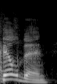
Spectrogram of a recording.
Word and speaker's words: Philbin: Philbin, yeah. Philbin.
